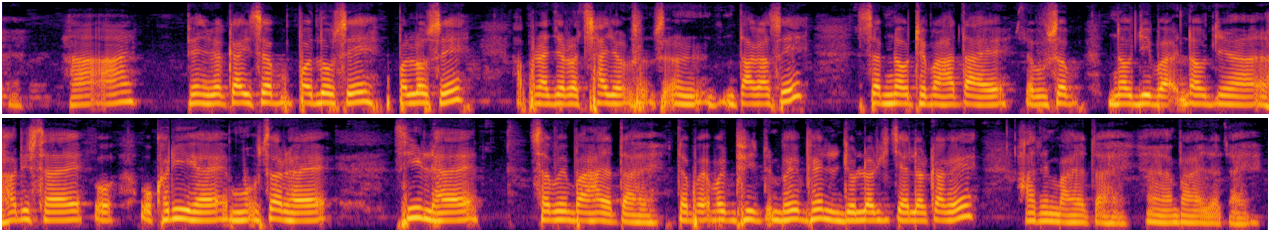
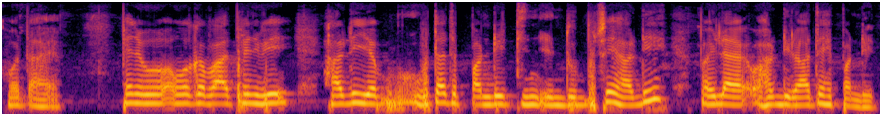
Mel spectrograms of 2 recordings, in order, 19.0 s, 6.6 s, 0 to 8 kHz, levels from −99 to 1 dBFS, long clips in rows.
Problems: none marked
